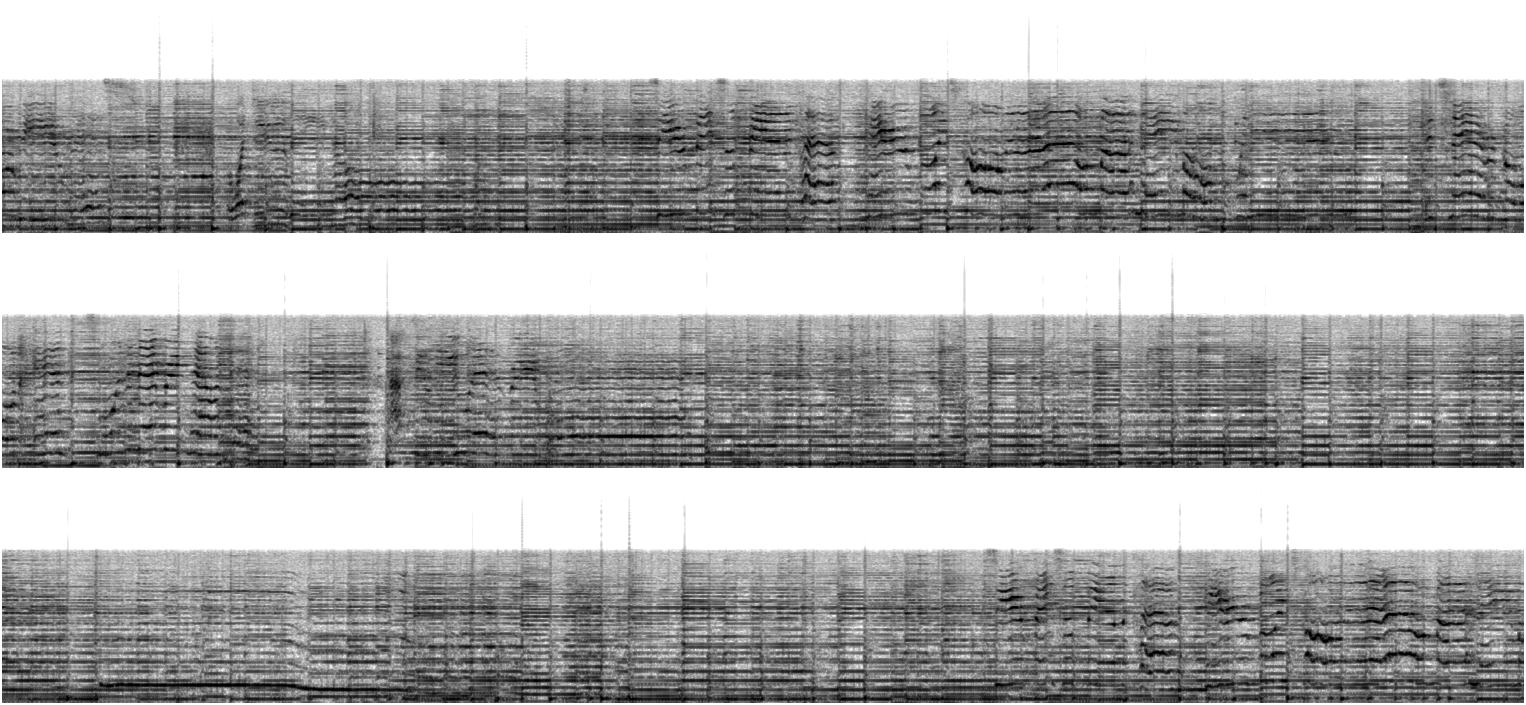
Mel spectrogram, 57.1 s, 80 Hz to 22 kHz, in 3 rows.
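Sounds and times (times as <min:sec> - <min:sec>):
woman singing: 0:00.0 - 0:06.0, 0:08.0 - 0:22.5, 0:23.6 - 0:28.5, 0:38.9 - 0:44.4, 0:50.3 - 0:57.0
acoustic guitar playing: 0:00.0 - 0:57.0.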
